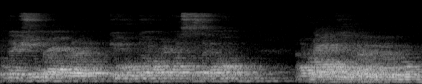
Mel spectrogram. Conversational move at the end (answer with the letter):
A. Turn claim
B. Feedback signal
A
